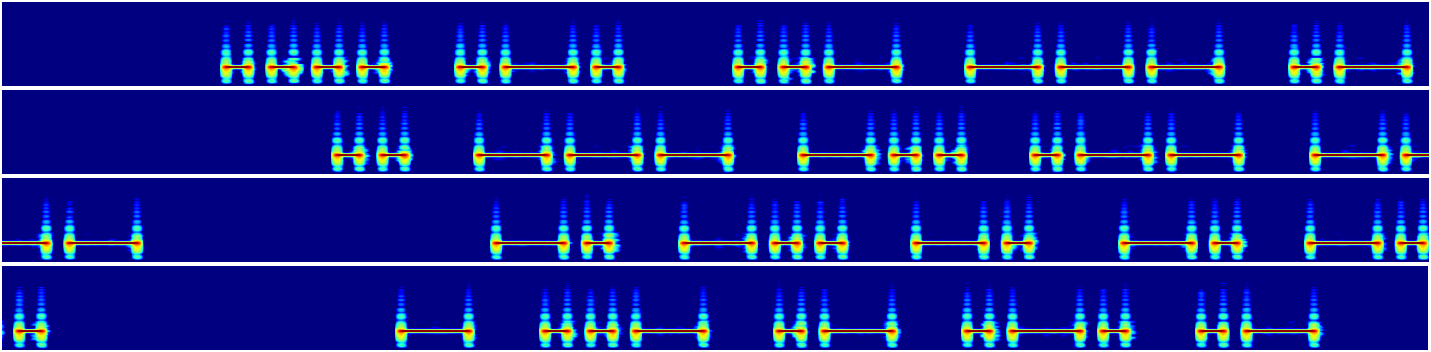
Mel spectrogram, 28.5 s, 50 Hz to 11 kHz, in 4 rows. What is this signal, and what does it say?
Morse code, heard as a keyed tone, about 10 wpm, 800 Hz. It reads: HRUOA IODWO NDNND TUARA
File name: 10wpm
